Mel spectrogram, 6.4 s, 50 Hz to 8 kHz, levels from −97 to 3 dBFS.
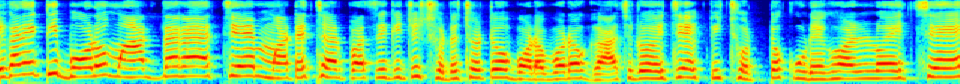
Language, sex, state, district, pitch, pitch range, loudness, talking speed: Bengali, female, West Bengal, Paschim Medinipur, 280 Hz, 260-315 Hz, -11 LUFS, 180 wpm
